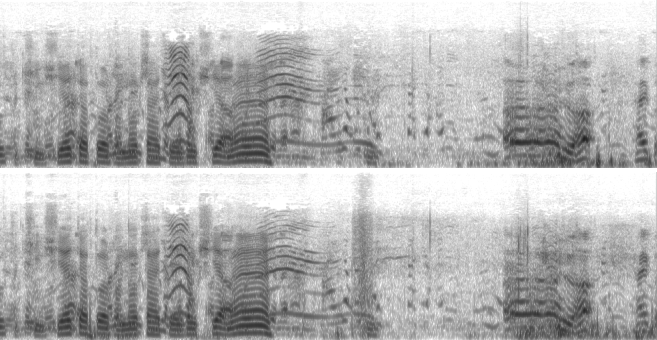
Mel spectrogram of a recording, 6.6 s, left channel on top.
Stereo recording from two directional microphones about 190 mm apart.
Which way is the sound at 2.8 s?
75° left (ahead or behind).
